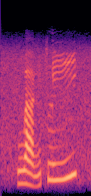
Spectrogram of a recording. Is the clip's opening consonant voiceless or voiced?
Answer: voiced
